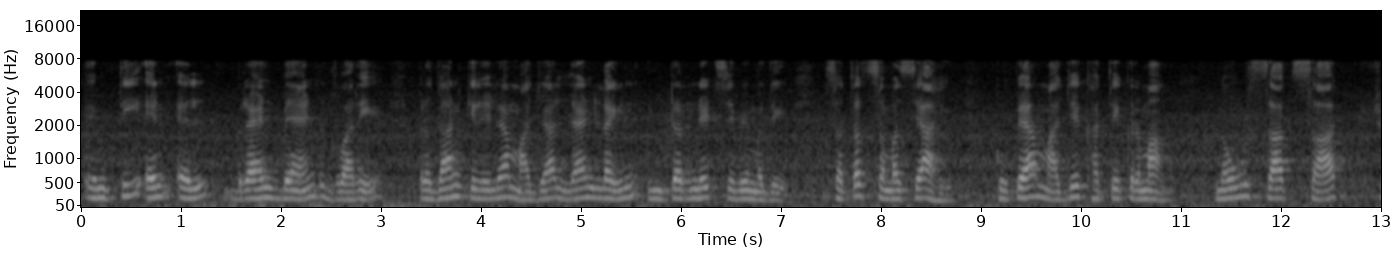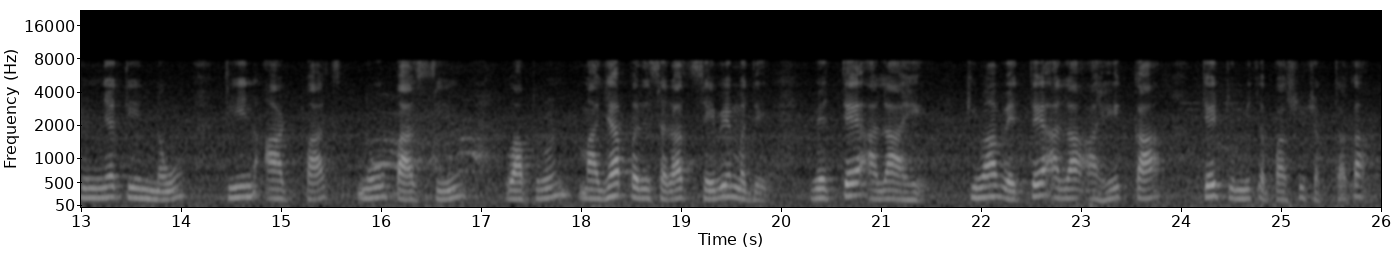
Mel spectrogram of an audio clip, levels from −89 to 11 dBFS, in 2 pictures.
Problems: constant background noise, background conversations at intervals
